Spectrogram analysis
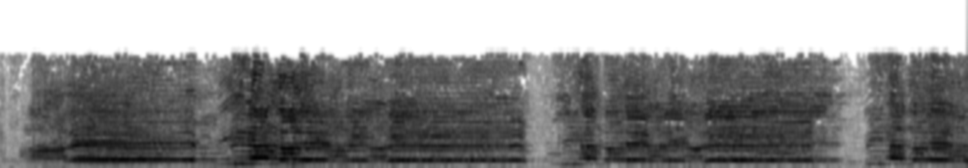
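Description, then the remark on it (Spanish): A crowd of football fans, colchoneros (Atlético supporters) celebrating at Neptuno, chants and cheers loudly in unison, sustained rhythmic shouting that swells in waves with a brief dip around the midpoint before surging again. “Mira, más que contárselo yo, que se lo cuenten todos estos colchoneros que quieren dedicarle un grito.”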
